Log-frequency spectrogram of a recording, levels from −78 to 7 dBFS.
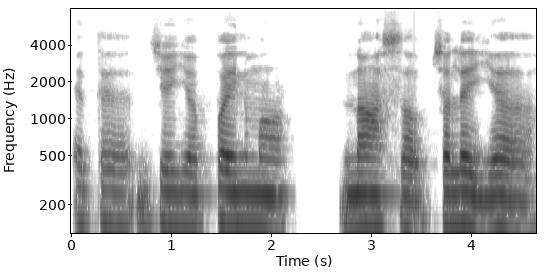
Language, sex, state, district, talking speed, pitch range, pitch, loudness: Maithili, male, Bihar, Saharsa, 75 wpm, 115-125 Hz, 120 Hz, -20 LUFS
